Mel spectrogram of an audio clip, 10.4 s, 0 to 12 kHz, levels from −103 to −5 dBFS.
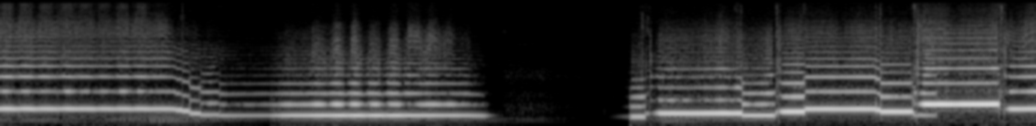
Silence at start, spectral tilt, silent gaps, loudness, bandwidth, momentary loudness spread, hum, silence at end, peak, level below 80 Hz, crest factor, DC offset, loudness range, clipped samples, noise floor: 0 s; -5 dB/octave; 5.84-6.04 s; -27 LUFS; 7 kHz; 17 LU; none; 0 s; -16 dBFS; -90 dBFS; 12 dB; under 0.1%; 8 LU; under 0.1%; -89 dBFS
